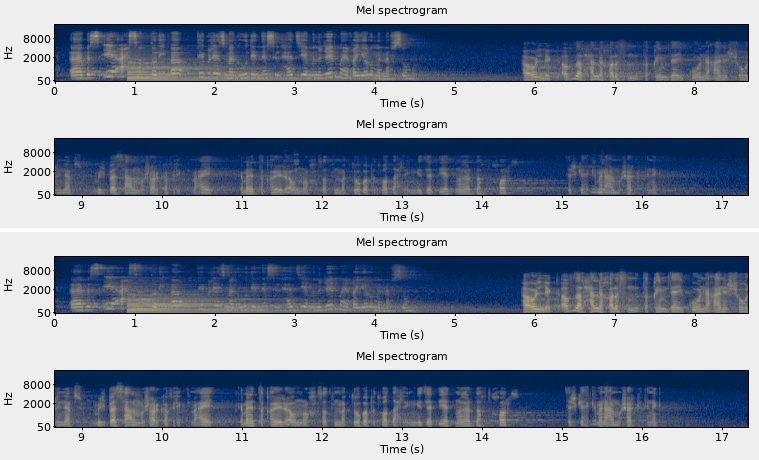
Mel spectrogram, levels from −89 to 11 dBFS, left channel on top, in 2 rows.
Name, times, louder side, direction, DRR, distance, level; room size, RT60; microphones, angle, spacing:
voice 1, 0.2-4.6 11.5-11.6 15.4-15.7, left 5 dB, 65° left, 0.7 m, -30 dB
sound 1, 0.9-4.7, equal, 15° left, 1.2 m, -34 dB
voice 2, 5.8-10.7 11.0-14.4 15.1-16.2, right 5 dB, 90° right, 0.6 m, -31 dB
27.5 x 24.0 x 8.4 m
head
